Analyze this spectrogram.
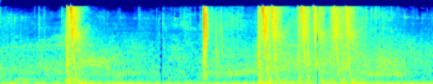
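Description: A gun fires several loud shots.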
